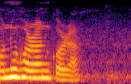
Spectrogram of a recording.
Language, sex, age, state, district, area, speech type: Assamese, female, 30-45, Assam, Nalbari, rural, read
